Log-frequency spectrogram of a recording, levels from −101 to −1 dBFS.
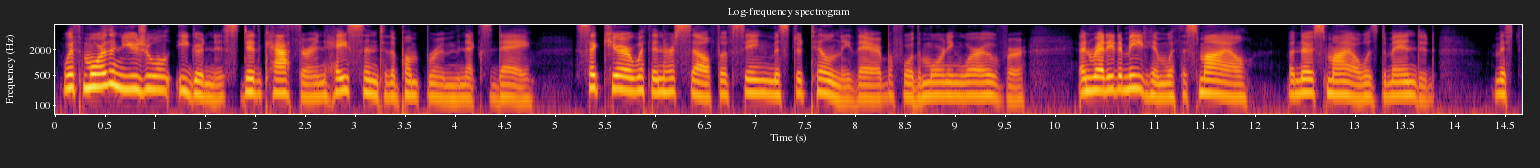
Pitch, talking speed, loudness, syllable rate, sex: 185 Hz, 170 wpm, -21 LUFS, 5.2 syllables/s, female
